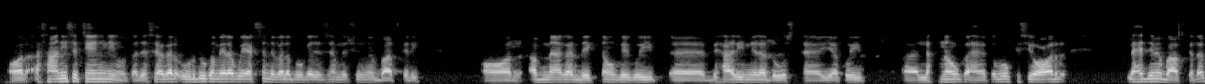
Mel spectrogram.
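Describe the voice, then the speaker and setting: A young English teacher, guesting on a relaxed interview, patiently explains his English course with many "uh" pauses and fillers. His voice is medium-pitched, and the recording is dry and tinny, like a phone line.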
